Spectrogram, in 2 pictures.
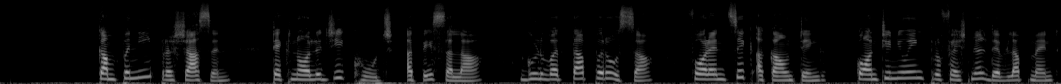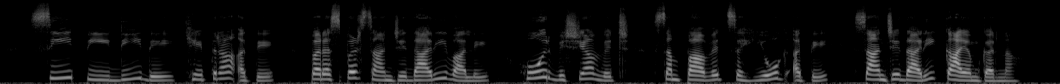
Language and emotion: Punjabi, neutral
